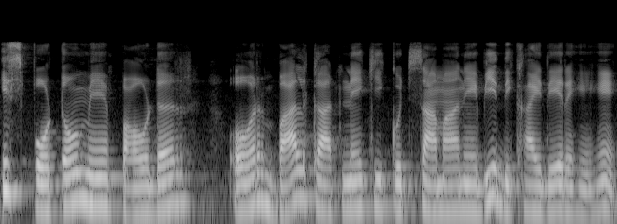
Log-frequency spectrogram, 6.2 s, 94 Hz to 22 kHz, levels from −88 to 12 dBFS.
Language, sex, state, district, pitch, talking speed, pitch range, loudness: Hindi, male, Arunachal Pradesh, Lower Dibang Valley, 130 Hz, 145 wpm, 125-145 Hz, -18 LUFS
